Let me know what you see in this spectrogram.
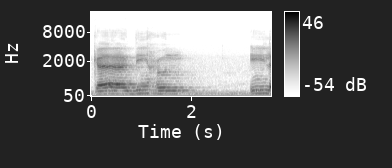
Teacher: لام پر کڑا زبر ہونے کی وجہ سے لام کو ایک الف کی مقدار کھینچیں گے، یا پر کوئی حرکت نہ ہونے کی وجہ سے یا کو نہیں پڑھیں گے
